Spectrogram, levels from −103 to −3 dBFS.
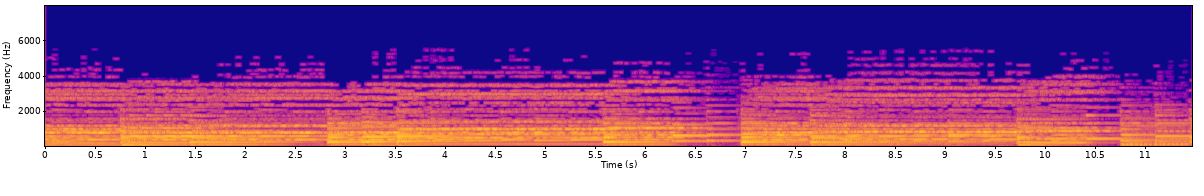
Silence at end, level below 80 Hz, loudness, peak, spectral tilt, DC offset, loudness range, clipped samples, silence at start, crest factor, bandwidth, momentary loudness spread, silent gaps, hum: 0 s; -48 dBFS; -20 LUFS; -4 dBFS; -11.5 dB/octave; under 0.1%; 2 LU; under 0.1%; 0 s; 14 dB; 5.2 kHz; 6 LU; none; none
